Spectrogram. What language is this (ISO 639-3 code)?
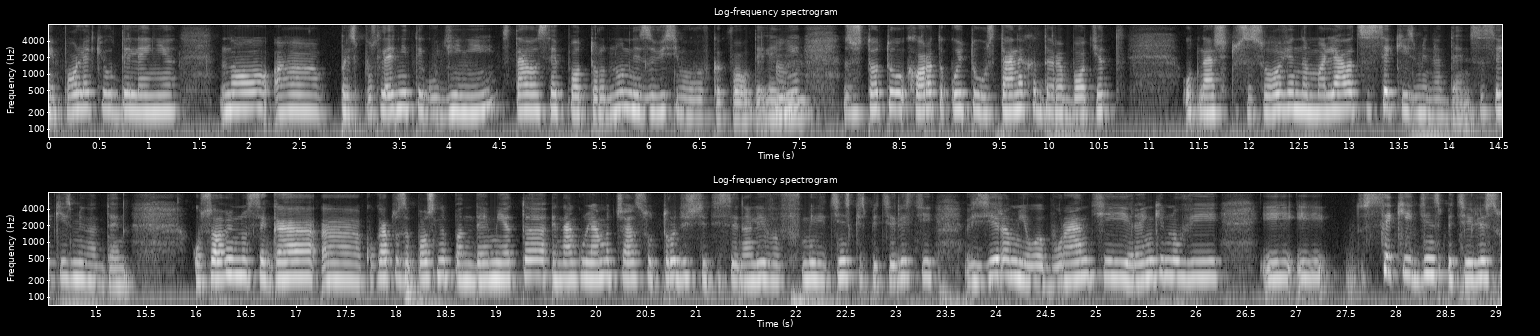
bul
